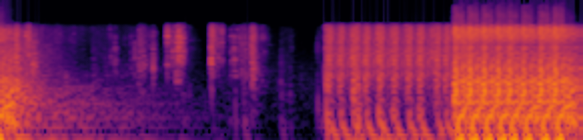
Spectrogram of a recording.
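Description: Gunfire in the battle royale game Free Fire, an AWM match: rapid automatic bursts, a short pause with scattered thuds, then dense loud sustained firing building to a harsher volley at the end, with no talk.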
